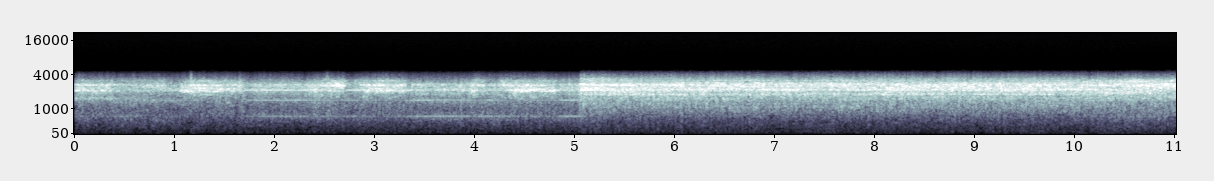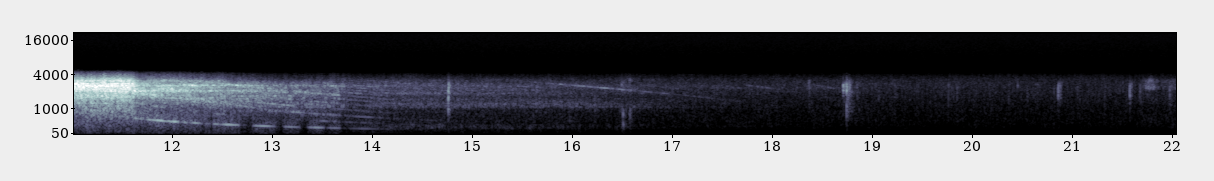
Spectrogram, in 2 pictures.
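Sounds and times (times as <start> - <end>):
vacuum cleaner running: 0.0 - 17.1
motor winding down whine: 0.0 - 18.7.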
